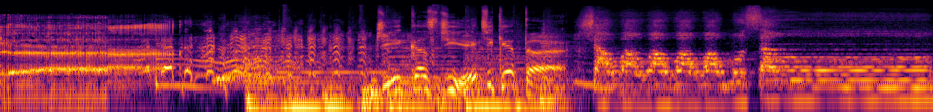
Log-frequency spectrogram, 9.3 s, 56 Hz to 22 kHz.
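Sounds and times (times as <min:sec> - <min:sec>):
long loud drawn-out burp: 0:00.0 - 0:01.9
laughter: 0:01.4 - 0:04.1
speech: 0:03.8 - 0:09.3.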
